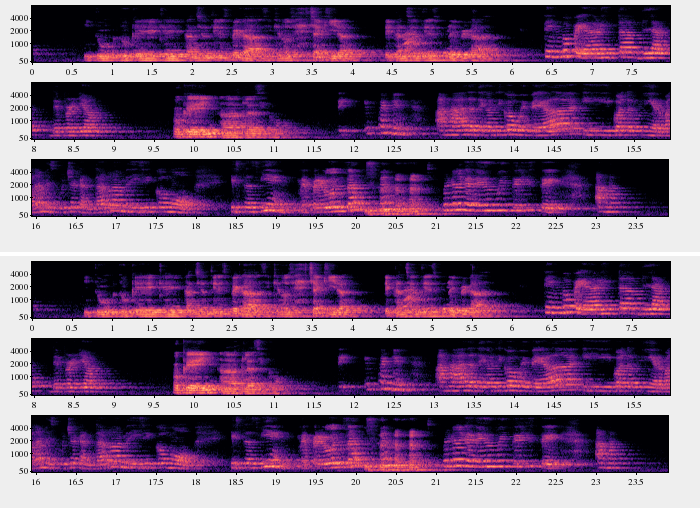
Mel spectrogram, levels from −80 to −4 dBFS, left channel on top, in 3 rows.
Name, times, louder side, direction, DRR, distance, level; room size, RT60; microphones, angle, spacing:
voice 1, 0.6-4.0 4.4-5.7 9.7-11.1 20.3-20.7, equal, 70° right, 0 dB, 0.5 m, -23 dB
voice 2, 4.6-4.9 6.4-7.9 8.2-8.8 9.8-9.9 10.6-10.7 11.8-20.5 21.1-23.2, equal, 15° left, -8 dB, 1.0 m, -28 dB
2.2 x 2.1 x 3.5 m, 0.96 s
head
